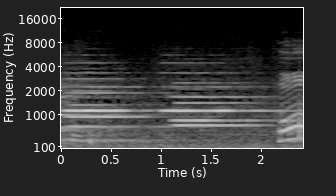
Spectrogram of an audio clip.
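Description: Orchestral flutes and woodwinds playing two short phrases of steady held notes while the tenor is silent.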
